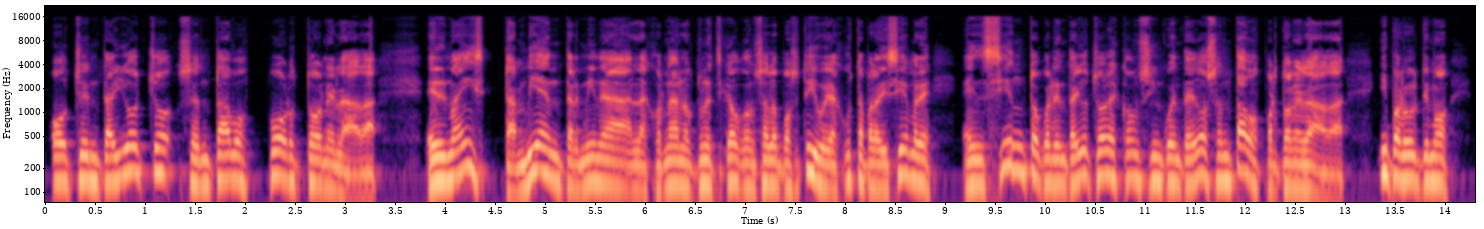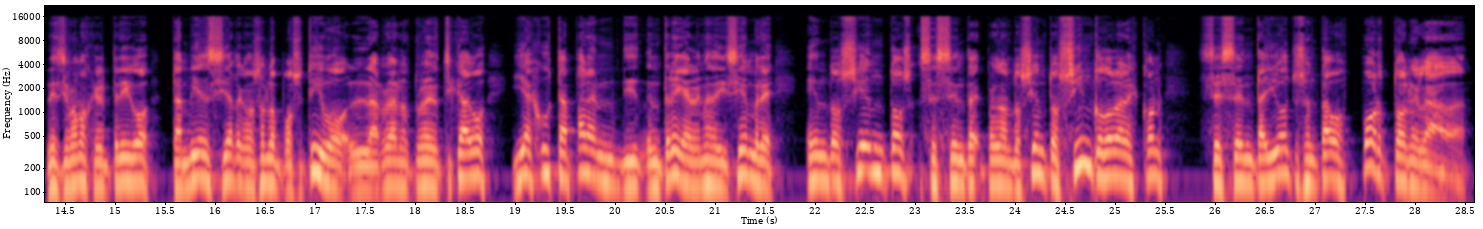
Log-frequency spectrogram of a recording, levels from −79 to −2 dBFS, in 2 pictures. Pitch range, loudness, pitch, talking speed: 120-155 Hz, -16 LUFS, 135 Hz, 135 wpm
